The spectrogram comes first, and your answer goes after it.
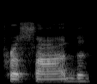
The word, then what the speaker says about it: Prasad: are you so serbie is your last name pronounced prasad yes it is okay thank you miss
